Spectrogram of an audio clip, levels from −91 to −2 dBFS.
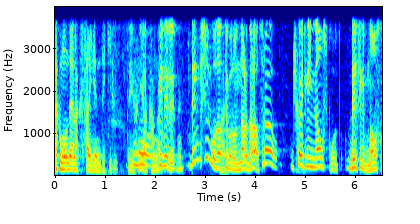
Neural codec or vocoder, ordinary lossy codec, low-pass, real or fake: none; none; 3.6 kHz; real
